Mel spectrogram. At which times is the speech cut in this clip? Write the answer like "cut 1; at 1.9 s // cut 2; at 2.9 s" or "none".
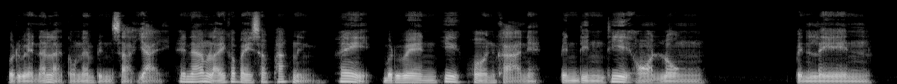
cut 1; at 1.7 s // cut 2; at 3.3 s // cut 3; at 3.8 s // cut 4; at 5.5 s

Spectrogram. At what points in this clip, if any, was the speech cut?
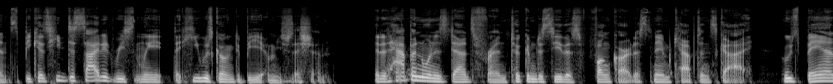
none

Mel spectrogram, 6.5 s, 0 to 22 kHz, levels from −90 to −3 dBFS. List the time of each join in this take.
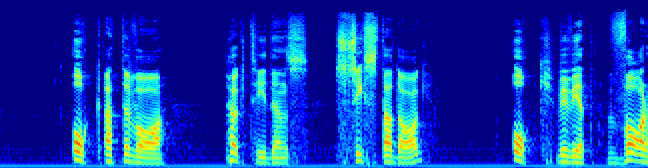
none

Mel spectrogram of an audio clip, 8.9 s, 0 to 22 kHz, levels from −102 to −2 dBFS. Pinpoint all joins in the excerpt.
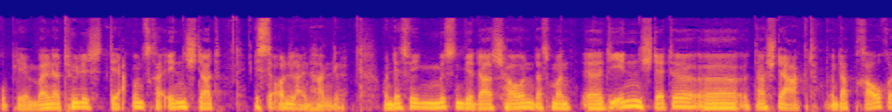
cut 1; at 1.2 s // cut 2; at 5.7 s

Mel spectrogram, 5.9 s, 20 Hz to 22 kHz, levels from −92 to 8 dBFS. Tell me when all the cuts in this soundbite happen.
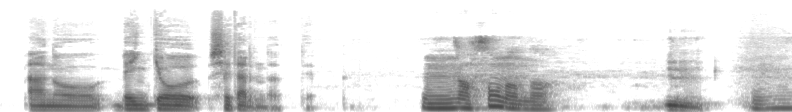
none

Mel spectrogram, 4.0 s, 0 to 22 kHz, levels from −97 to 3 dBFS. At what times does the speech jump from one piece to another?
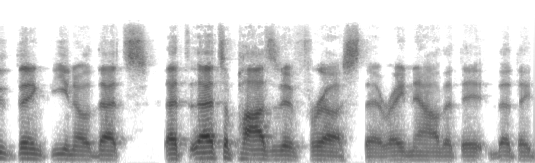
cut 1; at 1.2 s

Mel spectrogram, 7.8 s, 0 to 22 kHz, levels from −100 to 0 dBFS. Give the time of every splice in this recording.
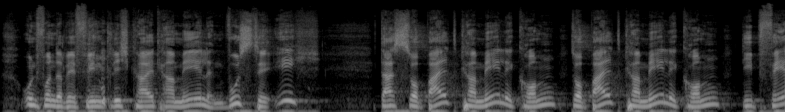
cut 1; at 1.6 s // cut 2; at 5.7 s

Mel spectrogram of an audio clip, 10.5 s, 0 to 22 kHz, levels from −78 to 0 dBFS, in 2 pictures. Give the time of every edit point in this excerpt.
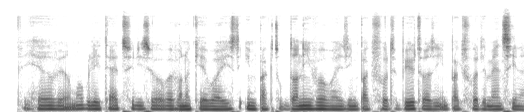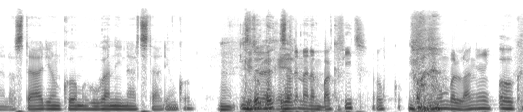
none

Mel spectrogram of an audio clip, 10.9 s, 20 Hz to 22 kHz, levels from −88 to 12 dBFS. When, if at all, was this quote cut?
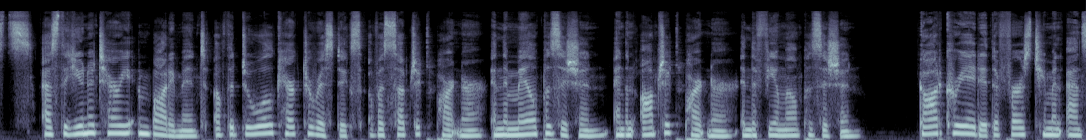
none

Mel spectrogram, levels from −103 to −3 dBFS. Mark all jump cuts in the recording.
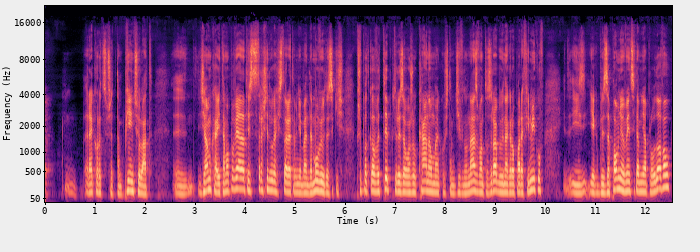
none

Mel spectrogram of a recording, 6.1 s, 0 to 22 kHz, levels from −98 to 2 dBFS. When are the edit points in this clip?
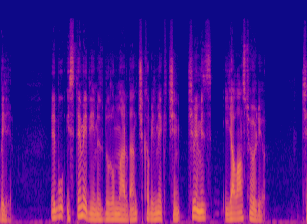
cut 1; at 3.7 s

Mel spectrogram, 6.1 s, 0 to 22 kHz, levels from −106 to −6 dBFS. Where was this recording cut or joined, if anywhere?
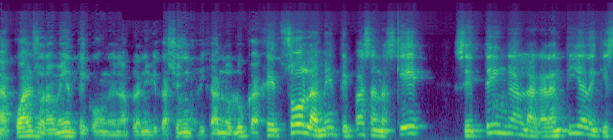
cut 1; at 1.9 s // cut 2; at 3.9 s

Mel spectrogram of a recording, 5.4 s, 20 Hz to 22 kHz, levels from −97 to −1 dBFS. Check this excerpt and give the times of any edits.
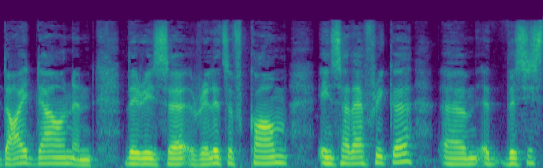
none

